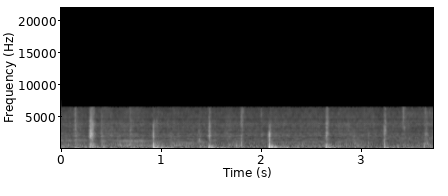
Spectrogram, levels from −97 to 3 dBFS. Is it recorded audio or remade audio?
remade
